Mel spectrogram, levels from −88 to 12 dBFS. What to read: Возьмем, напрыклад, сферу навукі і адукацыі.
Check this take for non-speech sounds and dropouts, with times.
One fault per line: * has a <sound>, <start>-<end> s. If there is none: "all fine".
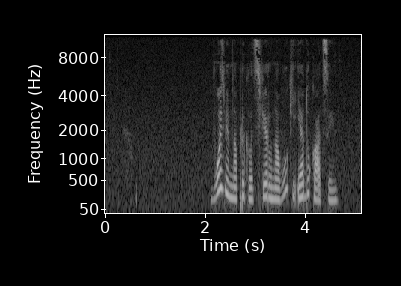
all fine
